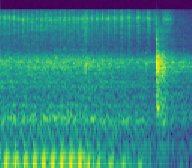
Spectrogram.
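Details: Yamaha NMAX scooter that had a harsh noise near full throttle and on throttle release: even, low putter with a steady beat and no harsh rattle once the noise vanished after pressing the tensioner; engine sounds clean and healthy.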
